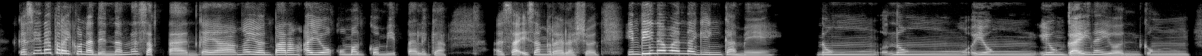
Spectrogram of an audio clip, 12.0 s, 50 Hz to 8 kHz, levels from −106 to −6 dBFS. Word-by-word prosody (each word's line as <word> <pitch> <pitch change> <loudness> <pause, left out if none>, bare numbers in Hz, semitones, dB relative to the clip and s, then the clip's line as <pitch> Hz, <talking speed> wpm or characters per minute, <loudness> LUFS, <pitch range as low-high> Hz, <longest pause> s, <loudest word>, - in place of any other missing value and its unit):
kasi 320 +8 -3
natry 470 -4 +4
ko 355 - -5
na 275 -2 +6
din 240 -1 -1
na 250 +2 0
nasaktan 235 -9 -3
kaya 260 0 +2
ngayon 300 -3 +1
parang 280 -2 +2
ayokong 265 -3 +1
mag-commit 230 -1 -6
talaga, 225 -2 -4 0.5
ah, 230 - -5
sa 240 +2 +4
isang 245 0 -2
relasyon. 205 0 -3 0.3
Hindi 330 +5 +8
naman 415 -2 +6
naging 300 -6 0
kami, 210 -3 -4 0.4
nung, 250 -1 -5 0.2
nung 250 -1 -2 0.6
yung, 240 0 -1 0.4
yung 250 -2 -1
guy 225 +3 +7
na 265 - -1
'yon 220 -1 -3
kung, 225 -1 -9
250 Hz, 145 wpm, -24 LUFS, 225-280 Hz, 0.6 s, Hindi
